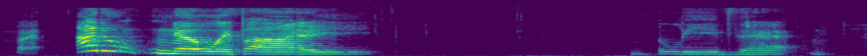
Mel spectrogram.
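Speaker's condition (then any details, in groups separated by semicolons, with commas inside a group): ALS; progressive, onset leg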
